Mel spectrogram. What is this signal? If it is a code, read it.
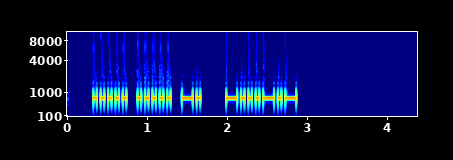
Morse code, heard as a keyed tone, about 26 wpm, 700 Hz. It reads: 55N <BK>
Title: Speed-Racing Common QSO Phrases Encore - 22wpm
